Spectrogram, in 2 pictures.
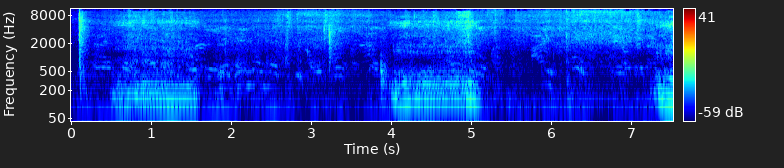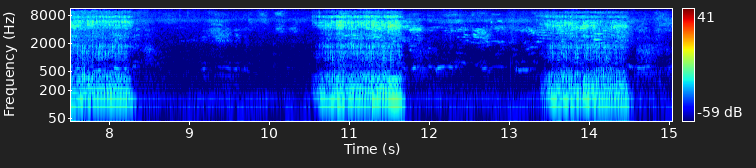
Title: Snoring Beagle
